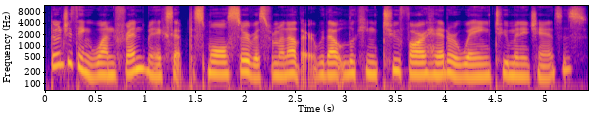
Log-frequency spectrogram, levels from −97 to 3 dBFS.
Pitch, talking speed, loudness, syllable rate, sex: 190 Hz, 245 wpm, -20 LUFS, 6.4 syllables/s, female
